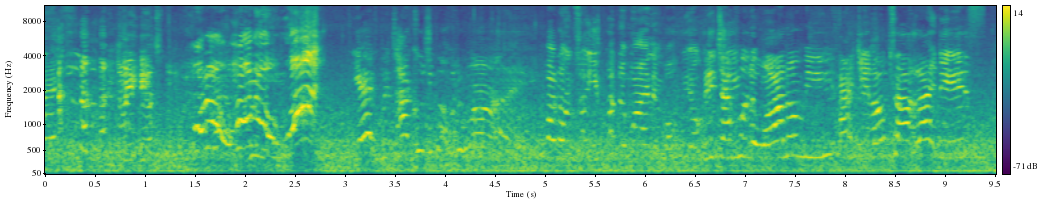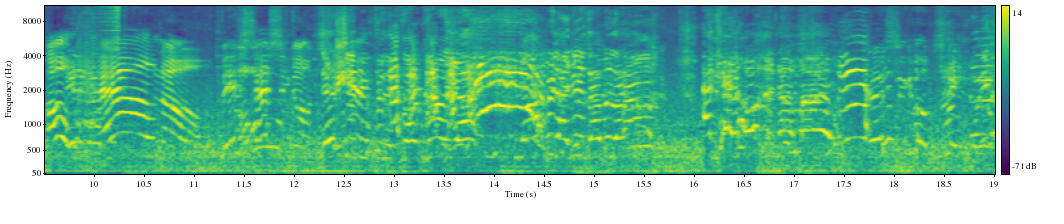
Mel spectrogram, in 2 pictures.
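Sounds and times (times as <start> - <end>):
women talking and exclaiming: 0.0 - 19.0.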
